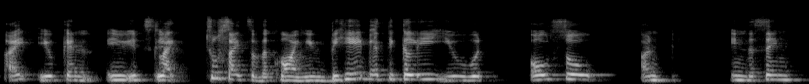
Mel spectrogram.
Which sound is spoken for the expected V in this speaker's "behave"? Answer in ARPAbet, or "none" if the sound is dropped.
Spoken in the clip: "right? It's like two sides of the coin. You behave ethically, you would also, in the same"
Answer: V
